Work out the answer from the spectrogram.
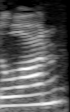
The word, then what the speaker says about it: Doğan: Ya comenté en un video anterior que la "G con el cuernito", como lo digo yo, o la "G suave" de los turcos no se pronuncia y se estira el sonido de la vocal anterior y en el caso del nombre de ella, la "C cedilla" es el sonido español "ch", así que es "Dooan" y Chaala", así se pronuncia.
